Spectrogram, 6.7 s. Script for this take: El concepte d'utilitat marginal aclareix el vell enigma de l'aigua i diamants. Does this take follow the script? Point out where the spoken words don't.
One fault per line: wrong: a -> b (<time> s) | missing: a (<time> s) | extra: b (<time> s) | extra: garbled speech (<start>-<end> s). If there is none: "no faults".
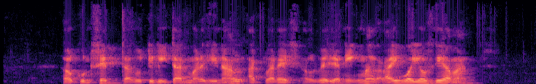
extra: els (5.3 s)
